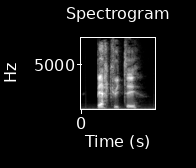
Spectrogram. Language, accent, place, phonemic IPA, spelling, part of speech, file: French, France, Lyon, /pɛʁ.ky.te/, percuter, verb, LL-Q150 (fra)-percuter.wav
- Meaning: to hit; to crash into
